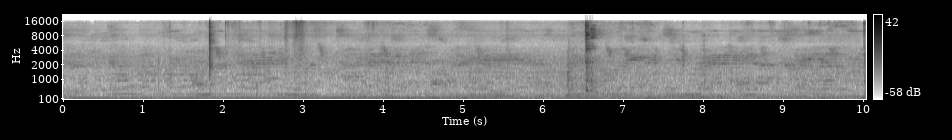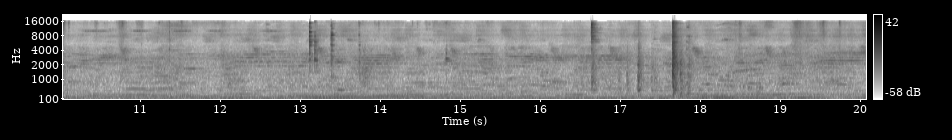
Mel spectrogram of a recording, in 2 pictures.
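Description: A handful of sharp metal clinks, spaced seconds apart, as a socket tool works the camshaft sprocket bolts on a Honda Supremo motorcycle engine to loosen them, over faint background music.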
